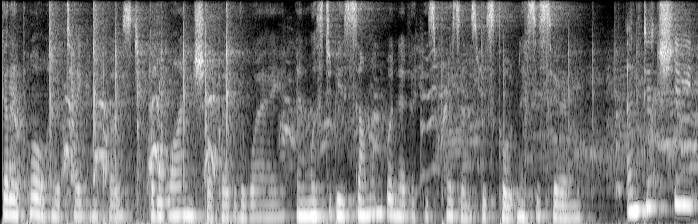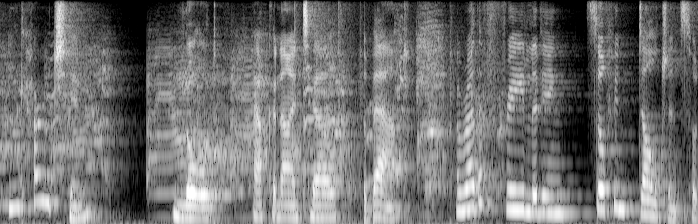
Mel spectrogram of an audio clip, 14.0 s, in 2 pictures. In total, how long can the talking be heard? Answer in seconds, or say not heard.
14 s.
